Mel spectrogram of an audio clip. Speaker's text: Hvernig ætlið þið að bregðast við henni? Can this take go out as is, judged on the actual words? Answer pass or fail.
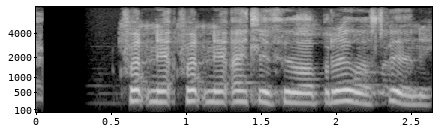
fail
